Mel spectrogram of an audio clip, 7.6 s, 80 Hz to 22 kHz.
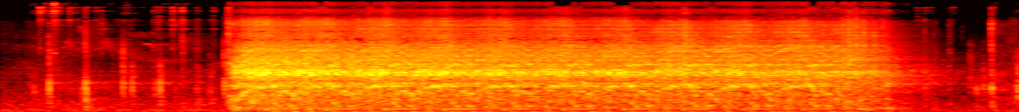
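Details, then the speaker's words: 2010 Polaris quad with its OEM carb, which the seller said needs a spark plug and which is suspected of having no spark: a harsh, whirring starter turns it over at about four compression pulses a second for roughly five seconds, but it never fires. "That starter doesn't sound good, but um it's definitely turning over."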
